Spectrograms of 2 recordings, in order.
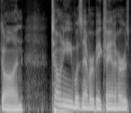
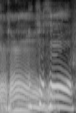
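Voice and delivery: high mock French "Oh"; hammy French exclamation; French chef; 11 semitones higher than usual. French bit begins.

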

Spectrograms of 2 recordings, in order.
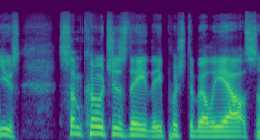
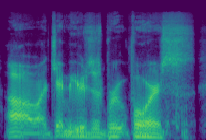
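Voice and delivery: slow, lightly put-on mock voice; a slight parody of a critic; slower than usual. Teacher mocking a critic's complaint, lightly put-on voice. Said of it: "I did that voice for Claude Delaroche".

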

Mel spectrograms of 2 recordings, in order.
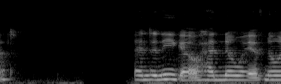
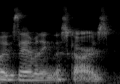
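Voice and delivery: ordinary delivery

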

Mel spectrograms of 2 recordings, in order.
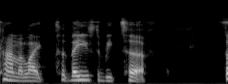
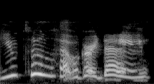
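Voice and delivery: high, sing-song fake politeness; overly cheerful comeback, pitched up; mock cheerful; 9 semitones higher than usual. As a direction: chirp it back sweetly. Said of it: "And I'm like".

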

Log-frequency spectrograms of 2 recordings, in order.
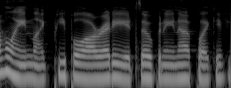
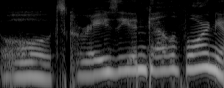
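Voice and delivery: imitating worried family; 4 semitones higher, 4 dB louder than usual. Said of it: "they were like".

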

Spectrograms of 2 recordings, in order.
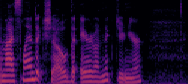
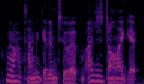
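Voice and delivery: whispering; 5 semitones lower, 9 dB quieter, faster than usual. Real, not acted. Whispered aside, unvoiced.

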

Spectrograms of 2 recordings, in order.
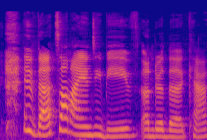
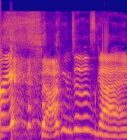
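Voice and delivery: laughing; 9 semitones higher, 12 dB louder than usual. Real, not acted. Resuming story, still laughing.

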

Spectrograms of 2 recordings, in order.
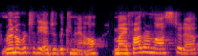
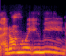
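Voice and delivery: louder, higher protest of not understanding; retold confusion; 4 semitones higher, 6 dB louder than usual. Father-in-law answering his panicked guide, retold confusion. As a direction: imitate someone baffled by shouted orders.

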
